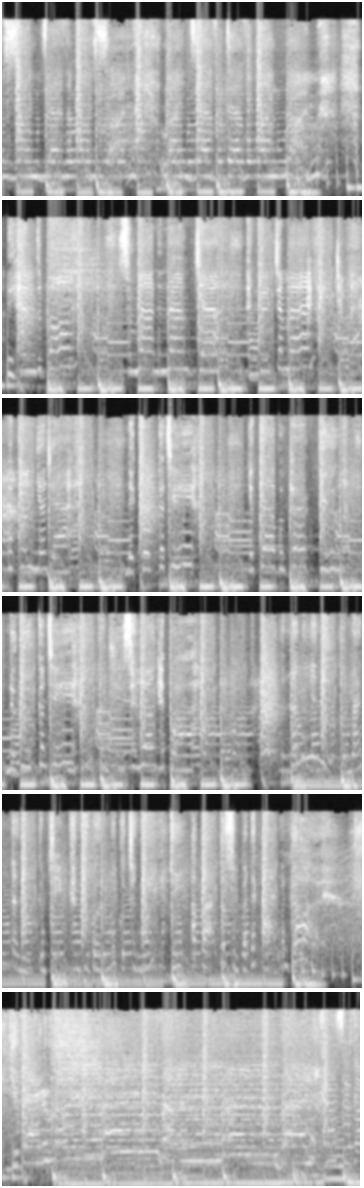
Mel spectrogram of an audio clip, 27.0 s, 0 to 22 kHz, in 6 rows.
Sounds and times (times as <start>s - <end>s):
Music: 0.0s - 26.9s.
